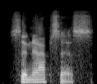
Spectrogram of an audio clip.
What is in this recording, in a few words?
"synapsis", American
